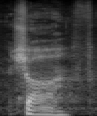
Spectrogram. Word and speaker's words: Schaaf: Schaaf, I watch, is that the one? I'm pronouncing it right? Yeah. Shaw. She's Shaw. Yeah.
